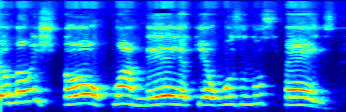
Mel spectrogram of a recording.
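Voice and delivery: ordinary talk, nothing marked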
